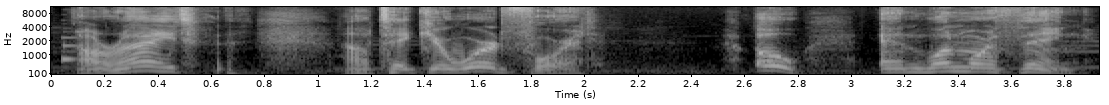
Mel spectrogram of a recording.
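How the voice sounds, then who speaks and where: A man's voice: fairly high pitch, wildly swooping pitch, a little slow, gravelly, faint music behind, heavily acted. A man playing an affable master bartender in a video game, teaching beginners in an easygoing, instructive manner. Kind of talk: video game character acting.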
